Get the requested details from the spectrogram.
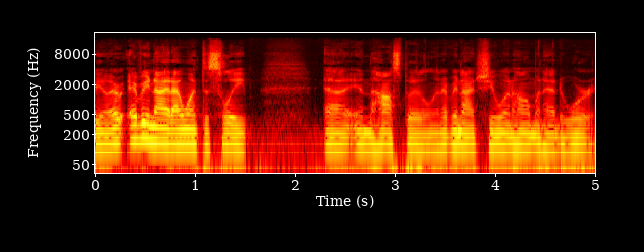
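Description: A man's fairly low, fairly even voice comes through as an ordinary speaking voice in a very clean recording with a silent background. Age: 60s. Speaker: patient sharing recovery story. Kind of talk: interview testimony. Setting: studio.

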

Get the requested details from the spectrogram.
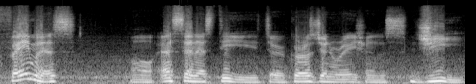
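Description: Medium-pitched man with a Korean accent, against noticeable background noise. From South Korea. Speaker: podcast co-host, writer and translator. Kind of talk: casual chat.

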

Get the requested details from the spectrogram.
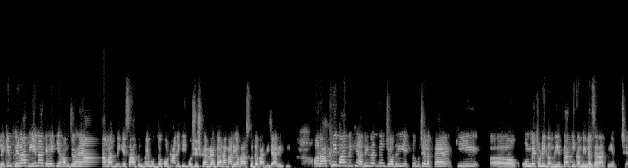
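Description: A woman speaks at a moderate pace. Her pitch is high and her intonation lively. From India, West Bengal (Asansol), non-Bengali. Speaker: senior journalist, foreign affairs. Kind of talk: panel discussion.

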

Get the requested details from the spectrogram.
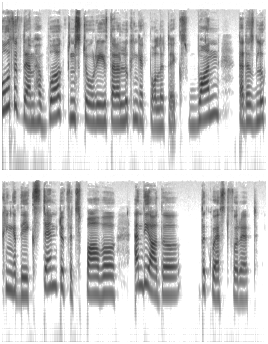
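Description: A woman with an Indian accent speaks at a fairly quick pace in a medium pitch with a dark, mellow tone and ordinary pitch variation, recorded dry and close with no echo on a very clean track with a silent background. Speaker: podcast host and interviewer. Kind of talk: casual interview.

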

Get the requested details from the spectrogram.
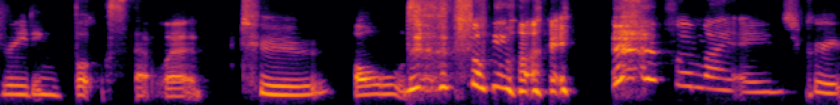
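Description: Very slow speech comes from a woman with an Australian accent. The sound is dry and close, with no echo. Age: 30s. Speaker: author. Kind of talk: interview.

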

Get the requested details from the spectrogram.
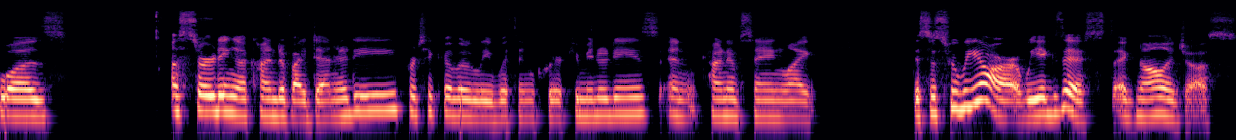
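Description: Against a quiet background, a woman with a plain, everyday voice speaks at a moderate pace and medium pitch, with fairly even intonation. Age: 30s. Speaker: photographer and artist. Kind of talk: interview conversation.

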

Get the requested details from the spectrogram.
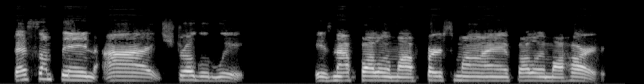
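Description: Speech comes at a fairly slow pace in an American accent. The intonation is monotone and flat. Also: woman, medium pitch for a woman. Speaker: musician. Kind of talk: casual interview.

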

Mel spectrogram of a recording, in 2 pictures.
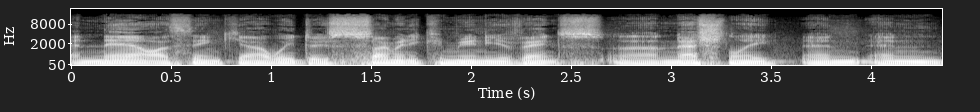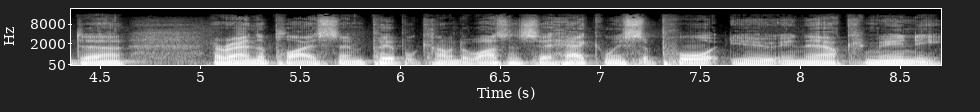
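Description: On a very clean recording with a silent background, a man with an Australian accent speaks very fast at a fairly low pitch, with fairly even intonation and very even loudness. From Melbourne, Australia. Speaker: charity founder, bereaved father. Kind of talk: radio interview.

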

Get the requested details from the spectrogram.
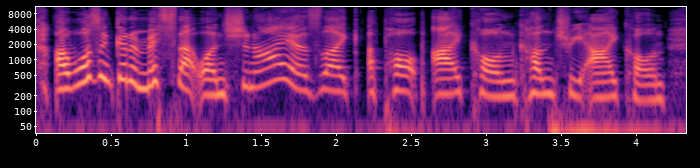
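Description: A woman's animated, bright and sharp voice with very wide pitch swings, dry and close with no echo, over a quiet background. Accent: Scottish. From Scotland. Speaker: radio presenter. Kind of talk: casual chat. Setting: studio.

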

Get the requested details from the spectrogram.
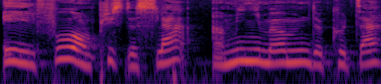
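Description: A woman speaks at a very slow pace in a dark, mellow tone with ordinary pitch variation, on a very clean recording with a silent background. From Belgium, Brussels. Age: 30s. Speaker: parliamentary assistant and former start-up founder. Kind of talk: interview. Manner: halting.

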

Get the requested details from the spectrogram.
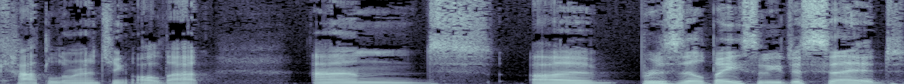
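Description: Delivered in an Irish accent, the speech moves at a fairly slow pace with monotone, flat intonation. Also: man. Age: 20s. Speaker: student and novelist. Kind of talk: interview.

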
